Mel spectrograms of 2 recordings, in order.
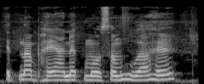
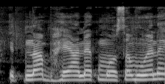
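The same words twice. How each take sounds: First: Slow emphatic repeat. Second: Said in the usual way. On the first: Real, not acted. Vlogger stresses to viewers how bad the storm is, slow and emphatic. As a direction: slowly lean on इतना भयानक मौसम हुआ है, stretching each word.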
